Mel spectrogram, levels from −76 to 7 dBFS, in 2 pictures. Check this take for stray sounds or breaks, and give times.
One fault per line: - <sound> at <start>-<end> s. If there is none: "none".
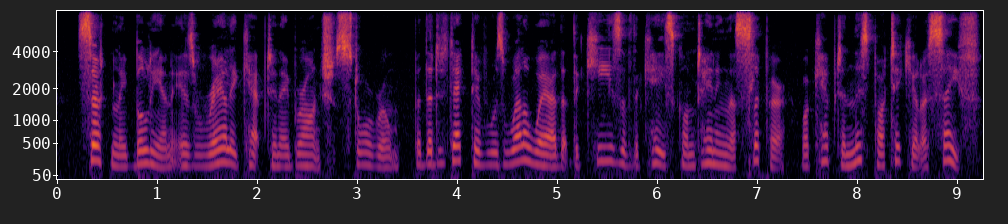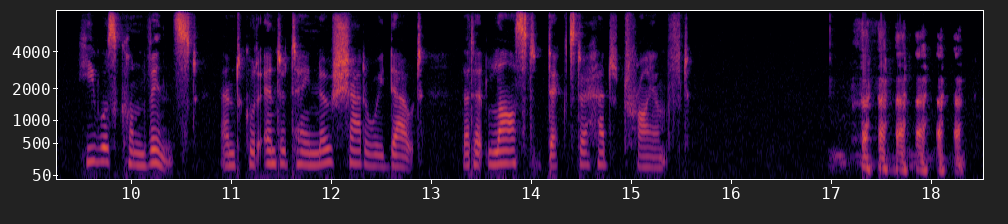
- dropout at 14.3-14.4 s
- laugh at 17.0-18.4 s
